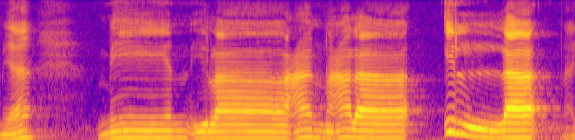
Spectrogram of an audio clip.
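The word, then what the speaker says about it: إلا: Nah, jangan ketukar antara ila dengan illa ya. Asyhadu alla ilaha illallah. Ila salah ya. Asyhadu an alla ya. Asyhadu alla ilaha illallah ya, bukan asyhadu alla ilaha illallah, bukan, tapi illallah ya.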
